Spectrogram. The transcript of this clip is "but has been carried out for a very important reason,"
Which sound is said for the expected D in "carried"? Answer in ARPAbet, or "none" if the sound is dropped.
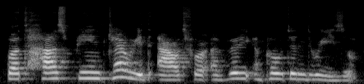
D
